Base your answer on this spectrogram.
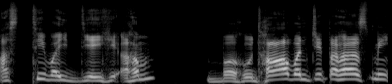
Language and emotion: Sanskrit, angry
